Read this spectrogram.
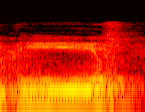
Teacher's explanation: محیص ہا وسط حلق سے ادا کریں گے، لمبا کریں گے کیونکہ یا مدہ کے بعد صاد ساکن پہ وقف کر رہے ہیں. محیص صاد پہ ہمس ہوگا یعنی سانس کی آواز جاری رہے گی.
